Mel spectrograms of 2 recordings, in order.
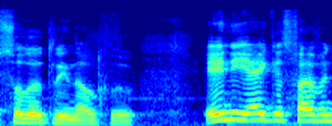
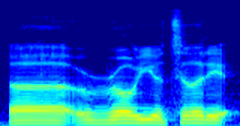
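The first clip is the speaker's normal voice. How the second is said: ordinary delivery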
